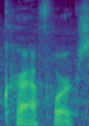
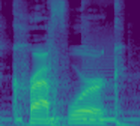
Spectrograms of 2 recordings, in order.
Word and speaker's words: Kraftwerk: Also to add, I may refer to Kraftwerk as Kraftwerk, the American English pronunciation of the name, just out of habit, so for all of the purists, please excuse the pronunciation.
